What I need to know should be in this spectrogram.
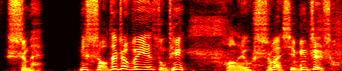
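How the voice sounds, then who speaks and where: Brief: a self-righteous senior disciple, high and lively, reproachful. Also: male voice, quick pace, full character voice. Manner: reproachful, warning. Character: loyal young male senior disciple, rash, self-righteous. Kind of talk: dubbed costume drama acting.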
